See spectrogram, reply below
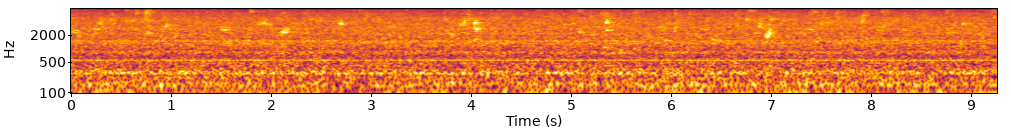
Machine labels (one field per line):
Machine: pump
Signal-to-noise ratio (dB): -6 dB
